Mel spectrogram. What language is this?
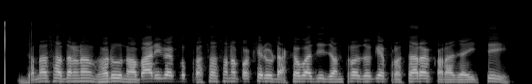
Odia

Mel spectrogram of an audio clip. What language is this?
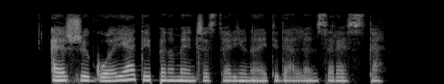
Hungarian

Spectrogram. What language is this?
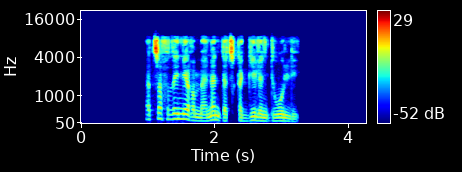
Kabyle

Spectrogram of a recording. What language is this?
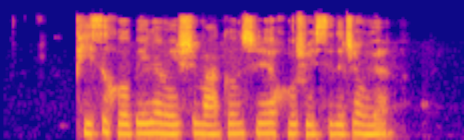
Chinese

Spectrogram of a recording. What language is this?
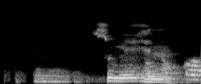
Nawdm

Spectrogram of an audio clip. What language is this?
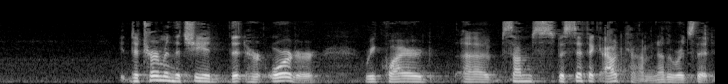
English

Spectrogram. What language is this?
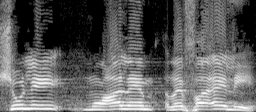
Hebrew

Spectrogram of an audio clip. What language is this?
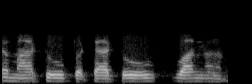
Sindhi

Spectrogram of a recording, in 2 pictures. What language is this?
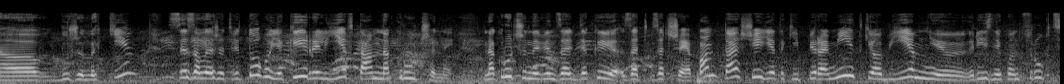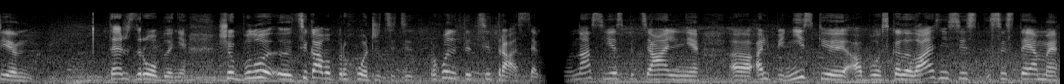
Ukrainian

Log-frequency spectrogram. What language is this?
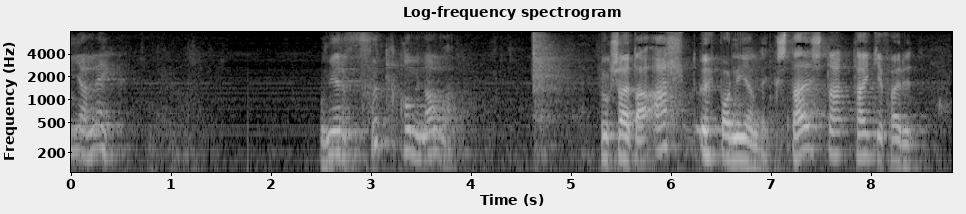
Icelandic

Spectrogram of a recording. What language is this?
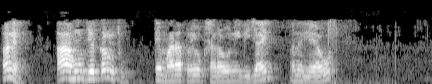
Gujarati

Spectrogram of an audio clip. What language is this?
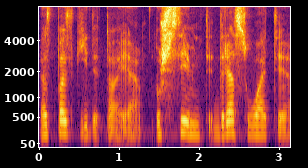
Lithuanian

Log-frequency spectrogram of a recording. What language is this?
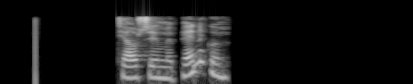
Icelandic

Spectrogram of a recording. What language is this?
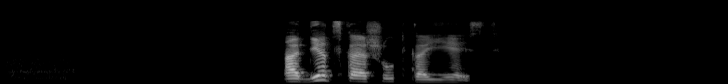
Russian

